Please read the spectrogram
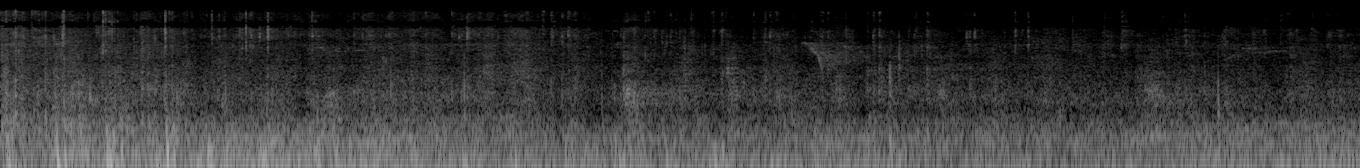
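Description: A horse's hoofbeats at a walk on soft dirt arena footing, dull thuds that are loudest in the first couple of seconds as the horse passes close, then grow faint as it moves away.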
